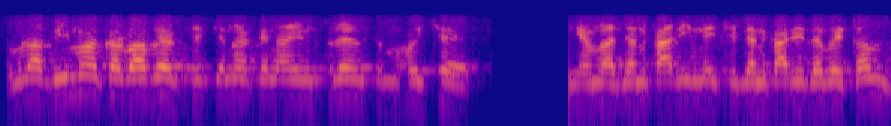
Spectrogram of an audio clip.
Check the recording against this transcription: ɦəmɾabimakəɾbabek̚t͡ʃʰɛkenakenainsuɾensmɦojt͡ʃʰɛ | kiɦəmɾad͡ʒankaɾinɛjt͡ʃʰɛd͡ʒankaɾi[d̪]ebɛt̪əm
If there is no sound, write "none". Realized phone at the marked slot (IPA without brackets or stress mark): d̪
